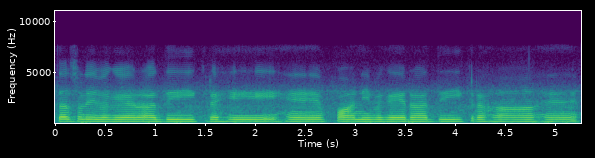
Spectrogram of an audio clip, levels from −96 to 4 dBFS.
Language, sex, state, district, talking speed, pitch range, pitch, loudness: Hindi, female, Haryana, Jhajjar, 115 wpm, 195-200 Hz, 195 Hz, -16 LUFS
